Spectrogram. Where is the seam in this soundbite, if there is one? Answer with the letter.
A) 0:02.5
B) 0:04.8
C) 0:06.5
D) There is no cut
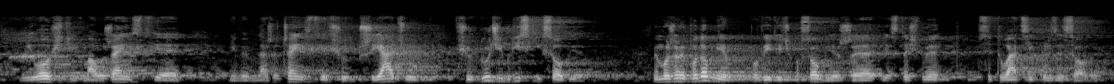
C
